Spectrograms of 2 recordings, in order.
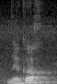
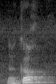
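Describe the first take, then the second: No difference in how they are said.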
